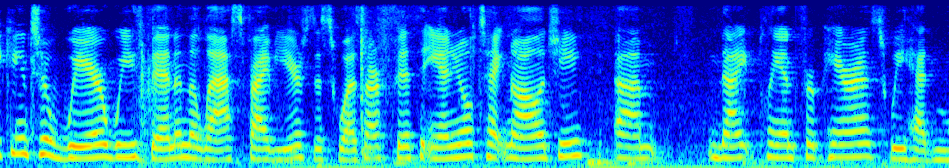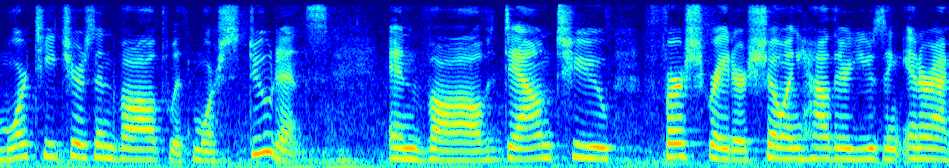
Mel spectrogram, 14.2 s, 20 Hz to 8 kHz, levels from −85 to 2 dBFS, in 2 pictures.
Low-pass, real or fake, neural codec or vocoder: 7.2 kHz; real; none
